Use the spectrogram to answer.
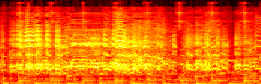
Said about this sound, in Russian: Гуси, увидав мальчика, загоготали и двинулись следом.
